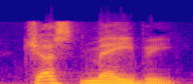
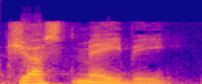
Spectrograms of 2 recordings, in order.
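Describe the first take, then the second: First: Said in the usual way. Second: "just maybe" drawn out slowly; slow hopeful. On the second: Shown as a demonstration.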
